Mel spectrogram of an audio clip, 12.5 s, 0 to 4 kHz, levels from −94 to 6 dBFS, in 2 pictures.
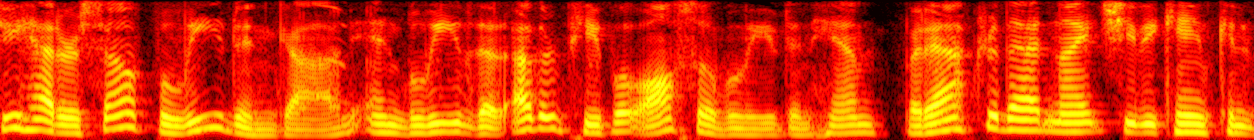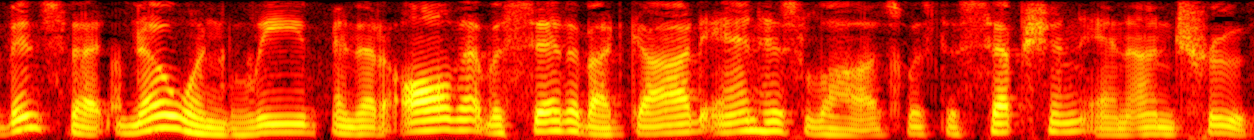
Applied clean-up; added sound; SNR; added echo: neural mask model Resemble Enhance denoiser.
